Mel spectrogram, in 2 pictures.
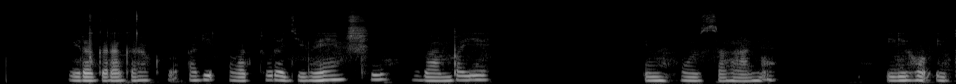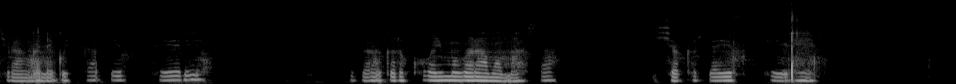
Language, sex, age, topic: Kinyarwanda, female, 18-24, government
